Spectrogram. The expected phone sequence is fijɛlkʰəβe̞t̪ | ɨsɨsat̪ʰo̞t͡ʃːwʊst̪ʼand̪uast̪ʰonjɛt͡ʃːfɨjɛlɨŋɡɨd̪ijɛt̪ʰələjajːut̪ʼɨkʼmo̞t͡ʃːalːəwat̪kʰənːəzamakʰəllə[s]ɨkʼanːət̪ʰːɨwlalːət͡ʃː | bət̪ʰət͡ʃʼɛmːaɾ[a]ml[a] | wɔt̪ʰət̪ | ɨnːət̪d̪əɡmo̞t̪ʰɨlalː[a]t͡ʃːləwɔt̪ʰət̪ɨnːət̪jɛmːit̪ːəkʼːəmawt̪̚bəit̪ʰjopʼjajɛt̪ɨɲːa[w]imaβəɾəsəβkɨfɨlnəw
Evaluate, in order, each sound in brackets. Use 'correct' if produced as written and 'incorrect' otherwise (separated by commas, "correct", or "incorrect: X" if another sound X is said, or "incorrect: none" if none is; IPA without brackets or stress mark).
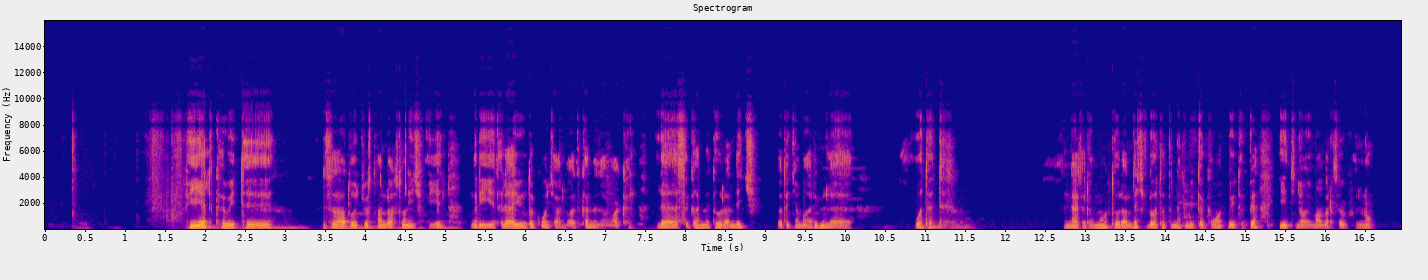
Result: correct, incorrect: i, incorrect: ə, incorrect: ə, correct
